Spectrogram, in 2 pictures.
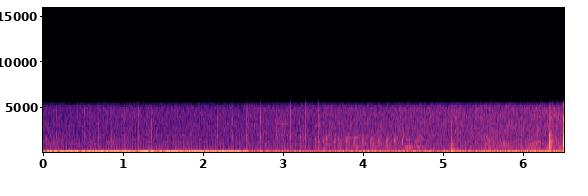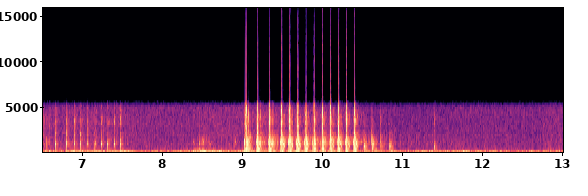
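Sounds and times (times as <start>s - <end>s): paintball marker firing rapidly: 6.3s - 7.6s, 9.0s - 10.8s.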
